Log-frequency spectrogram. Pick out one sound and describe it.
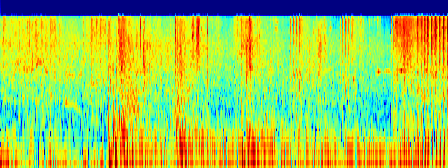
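Guns fire in rapid bursts nearby.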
